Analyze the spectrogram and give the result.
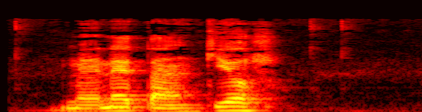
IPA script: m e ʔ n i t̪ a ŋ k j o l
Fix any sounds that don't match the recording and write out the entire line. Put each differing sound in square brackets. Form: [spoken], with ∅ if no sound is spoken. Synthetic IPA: m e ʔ n [e] t̪ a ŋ k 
